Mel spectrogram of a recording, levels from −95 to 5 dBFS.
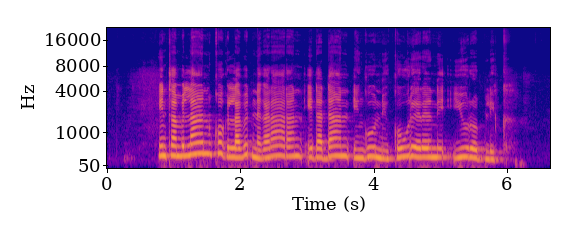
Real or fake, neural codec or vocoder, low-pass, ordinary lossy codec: real; none; none; none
